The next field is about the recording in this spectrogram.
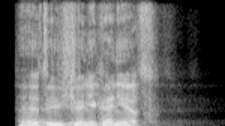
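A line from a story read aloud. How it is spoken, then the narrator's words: Several voices through teeth. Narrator (Russian): Процедили сразу несколько его туманных клонов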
